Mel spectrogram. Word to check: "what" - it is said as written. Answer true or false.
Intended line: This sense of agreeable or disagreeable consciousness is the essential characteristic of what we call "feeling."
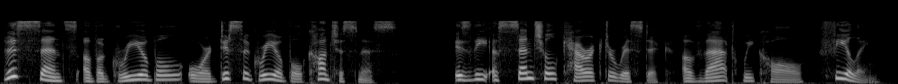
false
